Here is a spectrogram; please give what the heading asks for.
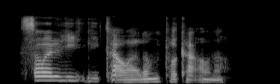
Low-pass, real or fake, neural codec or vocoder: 9.9 kHz; fake; codec, 16 kHz in and 24 kHz out, 1.1 kbps, FireRedTTS-2 codec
